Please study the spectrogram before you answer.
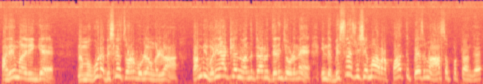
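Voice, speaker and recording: An actor playing a crooked estate manager's accomplice who explains matters warily in a Tamil film. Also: male voice, very high voice, animated, quick pace, a bit bright, exaggerated voice. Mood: wary. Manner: explanatory, wary.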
